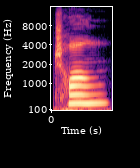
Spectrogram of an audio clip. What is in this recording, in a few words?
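"chuang" Mandarin, first tone, pronunciation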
